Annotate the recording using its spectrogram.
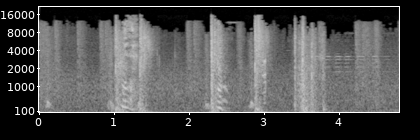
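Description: Fists land heavy punches, one after another.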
